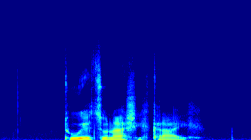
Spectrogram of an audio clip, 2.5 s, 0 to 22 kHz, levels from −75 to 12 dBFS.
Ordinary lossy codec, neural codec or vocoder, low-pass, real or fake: none; none; 19.8 kHz; real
